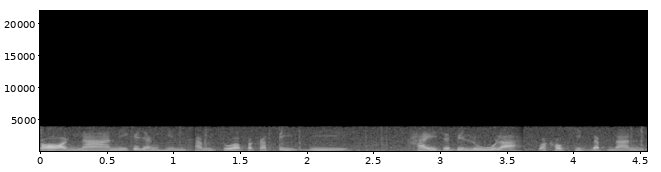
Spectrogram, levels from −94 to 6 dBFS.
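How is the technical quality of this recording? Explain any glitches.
Two brief glitches stand out, at 1.12 s and 3.58 s. They sit within telephone-band speech that has nothing above 4 kHz, as G.711 coding gives, with room noise about 21 dB below the speech.

Packet loss with pitch repetition: at each point the speech briefly turns into a held, slightly buzzy tone for about 40 ms before it carries on. A gap that long fits two lost 20 ms packets. The receiver bridged it by repeating the last pitch period and fading it out.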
